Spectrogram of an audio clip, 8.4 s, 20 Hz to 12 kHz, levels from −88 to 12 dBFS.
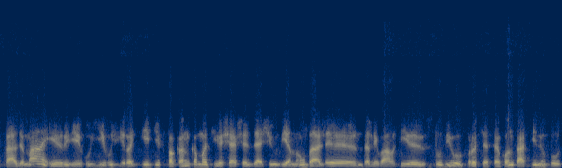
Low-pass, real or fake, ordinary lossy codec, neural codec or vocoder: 10.8 kHz; fake; Opus, 24 kbps; codec, 24 kHz, 0.9 kbps, WavTokenizer, medium speech release version 1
